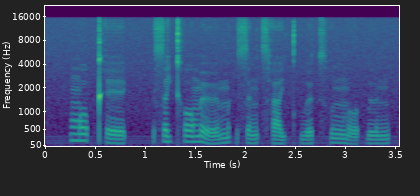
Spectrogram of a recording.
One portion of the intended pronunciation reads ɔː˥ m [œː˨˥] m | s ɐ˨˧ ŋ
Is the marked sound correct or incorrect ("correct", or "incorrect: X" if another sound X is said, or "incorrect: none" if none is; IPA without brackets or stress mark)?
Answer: correct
